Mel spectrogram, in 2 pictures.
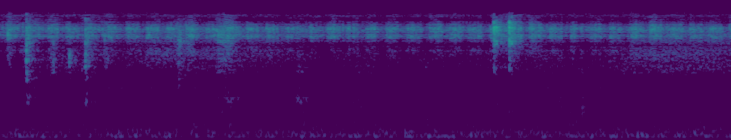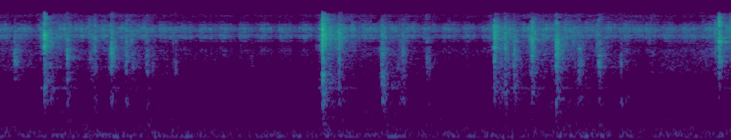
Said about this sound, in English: So what I'm going to do is I'm going to go ahead and type it.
